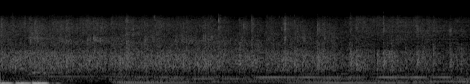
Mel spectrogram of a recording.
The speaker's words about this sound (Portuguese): Você pode dar um aplauso e ficar de pé?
